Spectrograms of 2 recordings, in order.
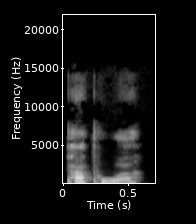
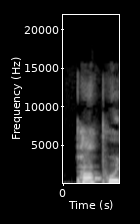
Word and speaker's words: Papua: The word Papua is a local term with origins in Malay, pronounced Papua, meaning frizzled hair.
